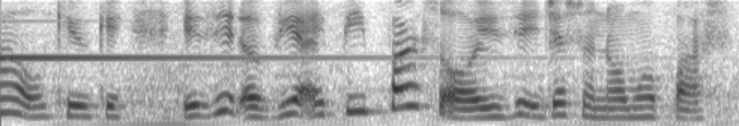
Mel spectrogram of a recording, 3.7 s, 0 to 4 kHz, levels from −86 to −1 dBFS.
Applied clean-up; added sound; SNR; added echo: none; Piano; 10 dB; none.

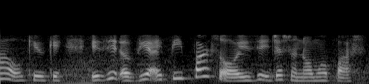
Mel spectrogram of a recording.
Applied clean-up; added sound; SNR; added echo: none; none; none; none.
